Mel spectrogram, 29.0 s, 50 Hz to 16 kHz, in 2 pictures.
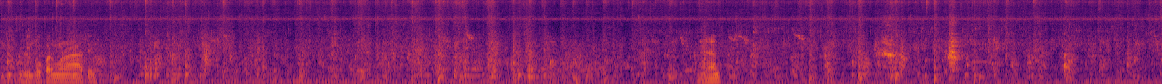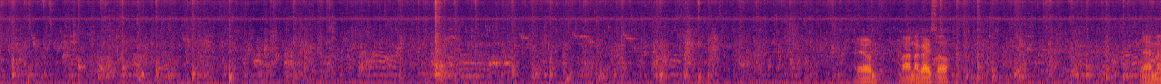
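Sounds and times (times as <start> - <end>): pig calls: 19.0 - 21.1.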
